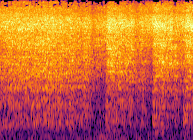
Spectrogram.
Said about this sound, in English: Okay, so we're just sitting here minding our own business, and all of a sudden this foam comes spraying out like it thinks there's a fire at an airport.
